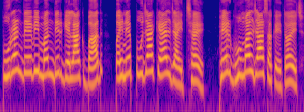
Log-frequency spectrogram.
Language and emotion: Maithili, neutral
